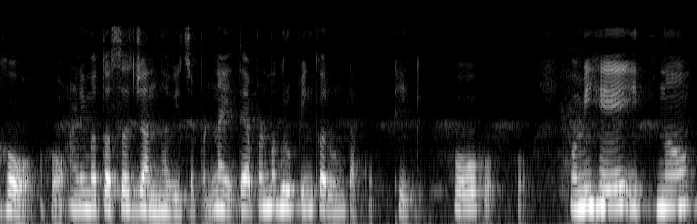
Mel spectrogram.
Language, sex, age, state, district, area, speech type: Marathi, female, 30-45, Maharashtra, Sangli, urban, spontaneous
